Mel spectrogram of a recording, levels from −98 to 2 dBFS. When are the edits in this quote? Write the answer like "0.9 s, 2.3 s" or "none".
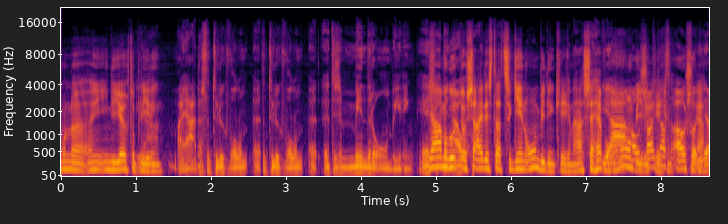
2.7 s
